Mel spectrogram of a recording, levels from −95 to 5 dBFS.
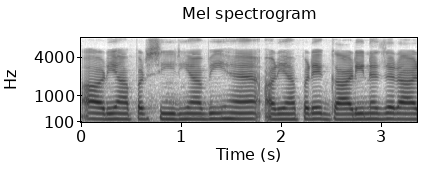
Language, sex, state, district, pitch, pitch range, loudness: Hindi, female, Bihar, Saharsa, 195 Hz, 190-195 Hz, -17 LUFS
